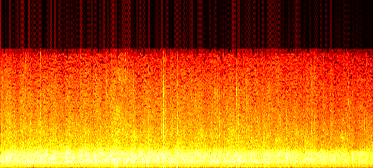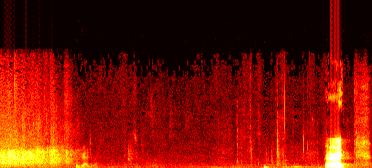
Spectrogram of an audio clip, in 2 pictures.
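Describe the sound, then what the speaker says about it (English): Audience applause at a Secretary of Defense Employer Support Freedom Awards ceremony rings out for an award recipient, a sustained, moderately loud clapping that fades out around nine seconds, followed by near silence and a brief burst of sound near the end. "a big round of applause for Mr. Frank Elston, the President."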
